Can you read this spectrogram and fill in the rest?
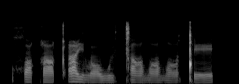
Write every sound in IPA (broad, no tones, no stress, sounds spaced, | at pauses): χ o q e qʼ i l ɔ w ɯ ǀ a ðˤ e ðˤ e ǃ e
